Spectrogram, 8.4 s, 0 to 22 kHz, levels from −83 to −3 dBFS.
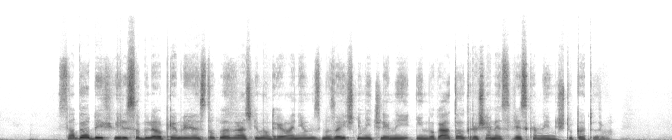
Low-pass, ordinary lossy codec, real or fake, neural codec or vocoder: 19.8 kHz; none; fake; codec, 44.1 kHz, 2.6 kbps, DAC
